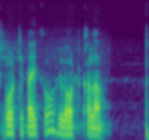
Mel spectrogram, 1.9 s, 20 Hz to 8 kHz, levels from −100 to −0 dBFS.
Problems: constant background noise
